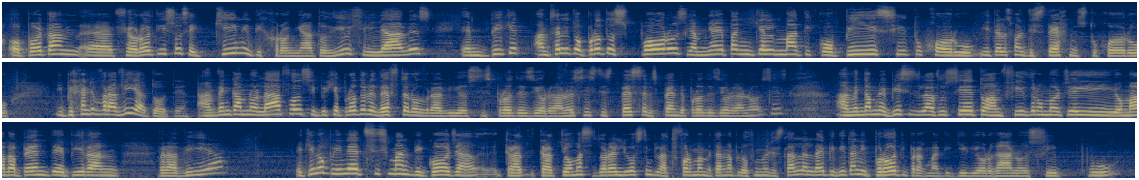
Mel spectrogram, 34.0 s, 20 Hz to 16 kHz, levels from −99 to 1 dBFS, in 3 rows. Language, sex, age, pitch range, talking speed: Greek, female, 50-69, 200-265 Hz, 150 wpm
